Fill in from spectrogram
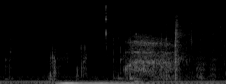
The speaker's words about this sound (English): Excuse me while I take a sip of this beverage here.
